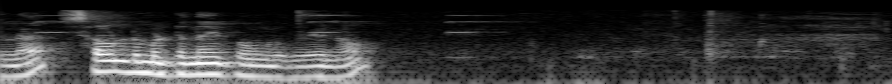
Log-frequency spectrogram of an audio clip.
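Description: A man talking, then a few short faint electronic beeps from a Fluke digital multimeter's beeper, and a single click near the end.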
